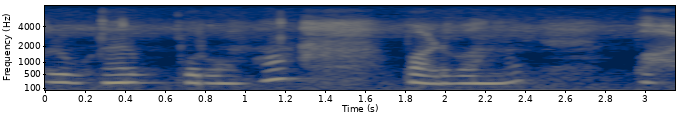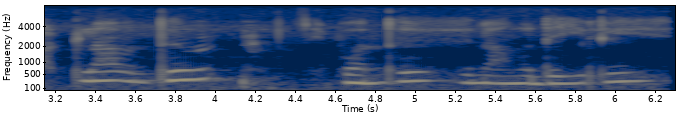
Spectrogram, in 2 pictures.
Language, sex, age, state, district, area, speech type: Tamil, female, 18-30, Tamil Nadu, Mayiladuthurai, urban, spontaneous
